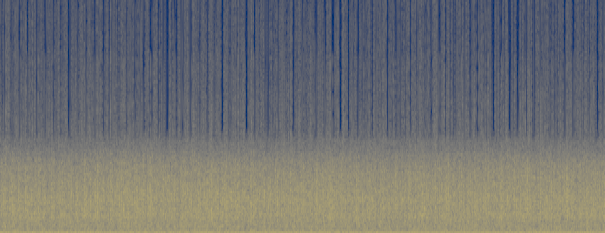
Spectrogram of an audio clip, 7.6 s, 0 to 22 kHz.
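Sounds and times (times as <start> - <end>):
vehicle engines: 0.0 - 7.5.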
